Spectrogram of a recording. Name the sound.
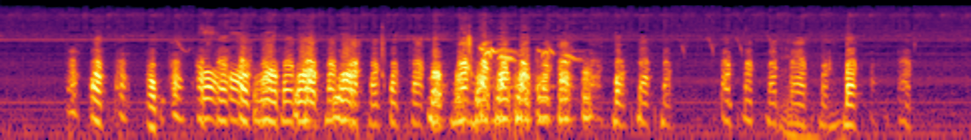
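chickens clucking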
